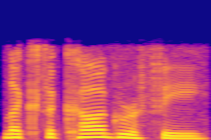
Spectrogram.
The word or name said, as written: lexicography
